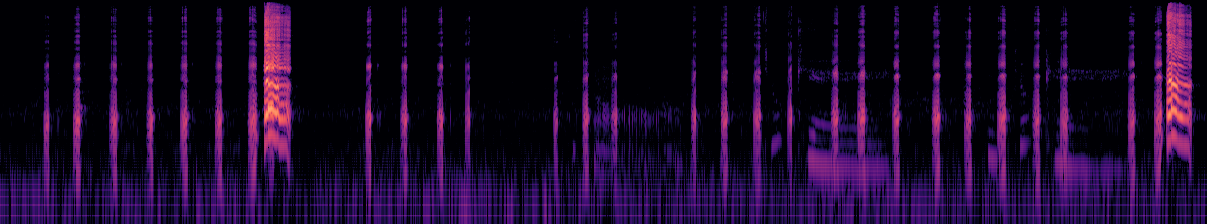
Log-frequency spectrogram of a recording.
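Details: Buff Orpington pet hen refusing to settle after a threat was chased off: evenly spaced staccato clucks, about three per second, broken by a harsh squawk near the start and another at the end, with a woman's calming words briefly heard.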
